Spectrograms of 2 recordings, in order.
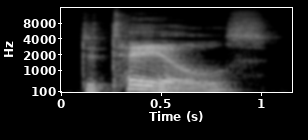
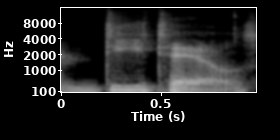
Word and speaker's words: details: because some people say details and some people say details so it could the accent could be either way I prefer I prefer details I prefer it on the first syllable yeah we'll do that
